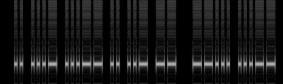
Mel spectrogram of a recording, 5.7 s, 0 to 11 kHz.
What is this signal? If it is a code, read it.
Morse code, heard as a keyed tone, about 21 wpm, 800 Hz. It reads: IV3IUM 73
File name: Telegraphy-group / breve testo midi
